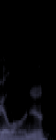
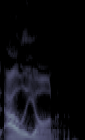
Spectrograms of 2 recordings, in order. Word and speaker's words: Aliana: Yeah, I agree, Alanya. Aliana. I got to figure out how to pronounce it. It's Aliana.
